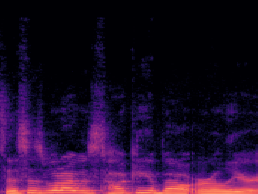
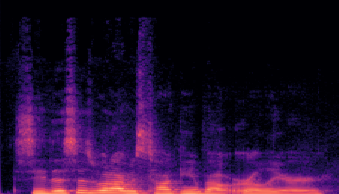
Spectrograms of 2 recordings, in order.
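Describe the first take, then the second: First: Hollow, echoey small room sound; echoing room. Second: Echoing room. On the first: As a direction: speak in a closed echoing room. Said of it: "really echoey in here 'cause I shut the door". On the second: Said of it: "really echoey in here". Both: Real, not acted.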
